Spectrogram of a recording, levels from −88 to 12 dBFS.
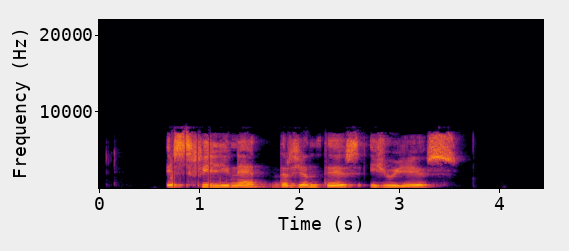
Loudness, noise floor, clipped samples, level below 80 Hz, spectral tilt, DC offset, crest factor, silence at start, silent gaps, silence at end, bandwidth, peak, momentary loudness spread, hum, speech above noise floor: -14 LUFS; -78 dBFS; under 0.1%; -54 dBFS; -2.5 dB/octave; under 0.1%; 14 dB; 0.7 s; none; 0.85 s; 7.8 kHz; -2 dBFS; 5 LU; none; 64 dB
